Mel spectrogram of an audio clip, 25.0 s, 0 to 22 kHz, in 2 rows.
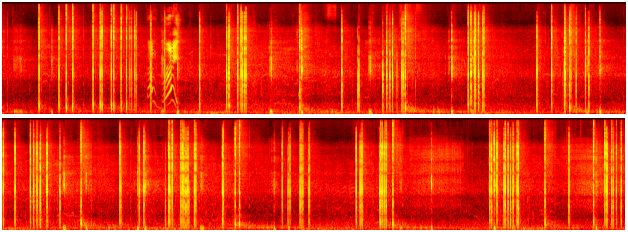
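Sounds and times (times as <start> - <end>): fireworks bangs and cracks: 0.0 - 24.9.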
